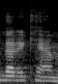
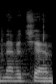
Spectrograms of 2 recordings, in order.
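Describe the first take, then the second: First: The middle consonant is a hard k sound. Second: The middle consonant is a soft ch sound. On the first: The speaker calls it wrong. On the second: The speaker calls it right.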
